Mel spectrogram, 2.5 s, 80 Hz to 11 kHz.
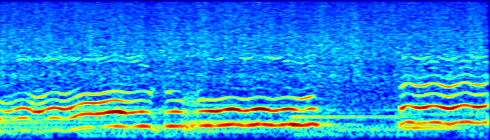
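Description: Contralto voice singing with wide vibrato to piano accompaniment, on an acoustically recorded 1920s 78 rpm disc with surface hiss; the voice pauses shortly before the end.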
